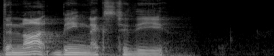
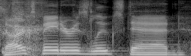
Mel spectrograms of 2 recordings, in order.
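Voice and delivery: mock dramatic reveal; 7 semitones higher, 11 dB louder, slower than usual. Mock spoiler joke.

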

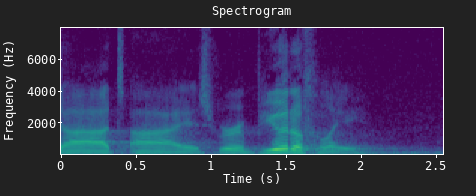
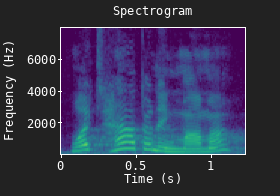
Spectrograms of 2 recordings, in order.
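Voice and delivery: much higher, louder small donkey voice; a frightened little foal asking his mama; young donkey asking mama what's happening; 12 semitones higher, 9 dB louder, faster than usual. Acted.

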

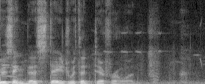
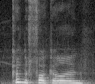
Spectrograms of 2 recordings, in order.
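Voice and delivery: frustrated outburst. Real, not acted. Frustrated at missing a buff.

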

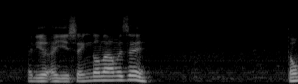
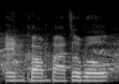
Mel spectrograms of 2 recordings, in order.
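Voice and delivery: robot voice; 4 semitones lower, 8 dB louder than usual. Retold or imitated. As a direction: echo it back like a robot. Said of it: "say that like a robot".

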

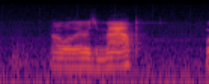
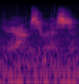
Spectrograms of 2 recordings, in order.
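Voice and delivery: whispering; 12 dB quieter than usual. Real, not acted. Admitting stress.

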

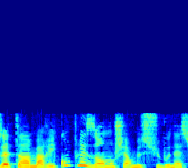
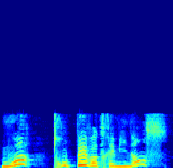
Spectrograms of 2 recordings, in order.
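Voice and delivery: higher, slow, incredulous protest; shocked protest; 7 semitones higher, slower than usual. A narrator's reading. Prisoner denying he deceived the cardinal, high slow incredulous protest. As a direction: protest innocence in disbelief. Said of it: "s'écria Bonacieux".

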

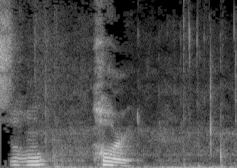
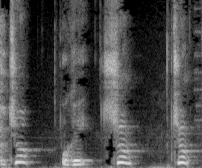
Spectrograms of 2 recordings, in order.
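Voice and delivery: urgent jump calls; 7 semitones higher than usual. Real, not acted. Urging character to jump.

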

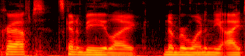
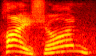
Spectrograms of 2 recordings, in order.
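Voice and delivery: loud, high shout of Hi, Sean; shouting greeting; 12 semitones higher, 9 dB louder than usual. Acted. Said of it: "and shouts".

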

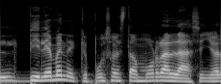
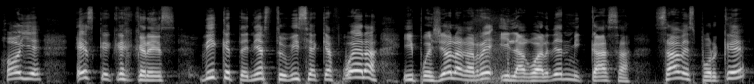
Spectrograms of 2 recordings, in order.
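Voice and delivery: higher, unhurried Yucatecan neighbor; Yucatecan accent; 4 semitones higher than usual. Retold or imitated. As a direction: keep the old lady's Yucatecan lilt going. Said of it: "y la doña me dice". (acento yucateco de la vecina, entre risas)

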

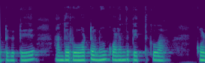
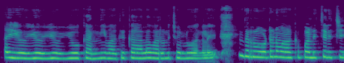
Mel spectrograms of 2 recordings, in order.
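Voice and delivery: high, loud wailing of aiyo aiyo; loud lament; 5 semitones higher, 5 dB louder than usual. Acted. Mother lamenting to her sister that the curse came true, loud wail. Lamenting after accident news.

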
